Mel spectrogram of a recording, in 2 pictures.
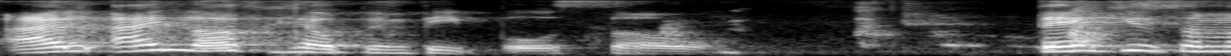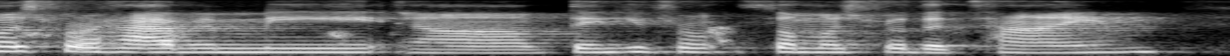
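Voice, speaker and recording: With a Spanish accent, a woman speaks at a medium pitch. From Dominican Republic. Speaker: regional sales director. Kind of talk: casual interview.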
